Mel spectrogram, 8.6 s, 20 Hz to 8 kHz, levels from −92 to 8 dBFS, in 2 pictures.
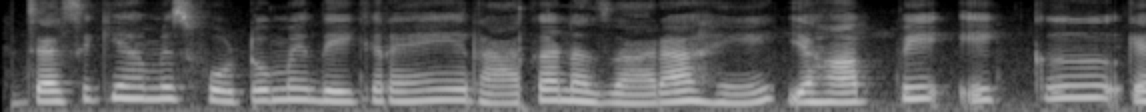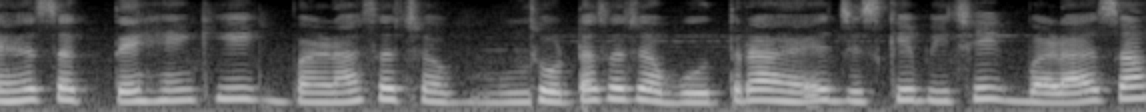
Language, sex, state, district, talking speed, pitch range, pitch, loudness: Hindi, female, Jharkhand, Jamtara, 225 wpm, 220-265 Hz, 240 Hz, -23 LUFS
